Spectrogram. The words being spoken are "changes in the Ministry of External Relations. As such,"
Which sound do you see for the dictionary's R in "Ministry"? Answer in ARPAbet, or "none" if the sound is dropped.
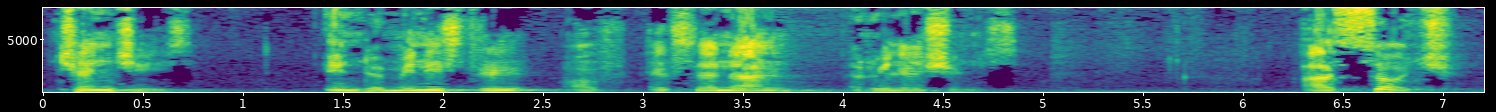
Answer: R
